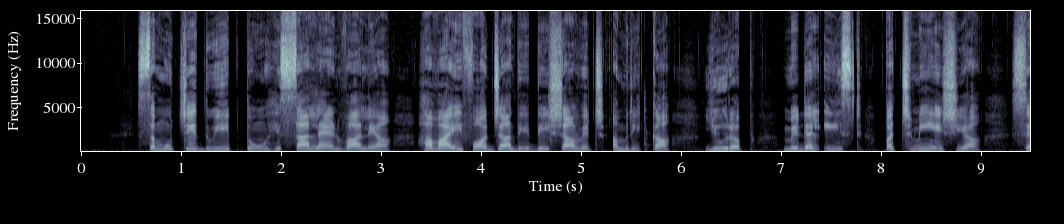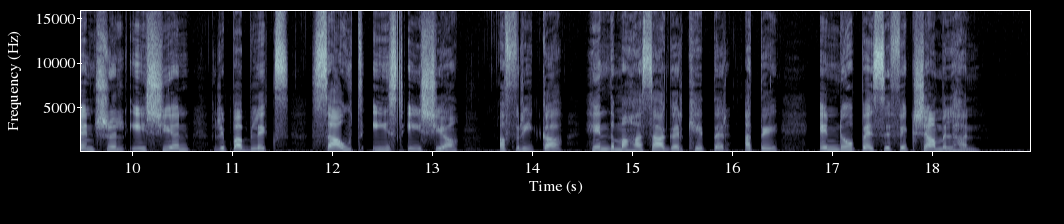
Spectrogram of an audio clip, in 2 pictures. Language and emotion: Punjabi, neutral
